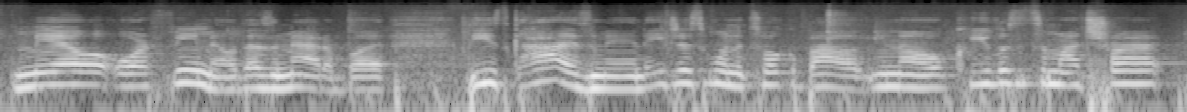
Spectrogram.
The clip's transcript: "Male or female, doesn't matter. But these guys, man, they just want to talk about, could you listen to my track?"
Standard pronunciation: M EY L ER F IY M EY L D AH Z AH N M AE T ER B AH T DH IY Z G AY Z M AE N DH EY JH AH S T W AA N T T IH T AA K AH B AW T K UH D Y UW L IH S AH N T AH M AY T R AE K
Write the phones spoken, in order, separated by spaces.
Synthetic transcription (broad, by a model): M EY L ER F IY M EY L D AH Z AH N M AE T ER B AH T DH IY Z G AY Z M AE N DH EY JH AH S T W AA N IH T AA K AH B AW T K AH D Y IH L IH S N T AH M AY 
